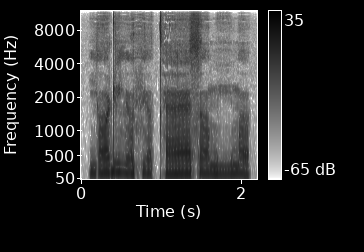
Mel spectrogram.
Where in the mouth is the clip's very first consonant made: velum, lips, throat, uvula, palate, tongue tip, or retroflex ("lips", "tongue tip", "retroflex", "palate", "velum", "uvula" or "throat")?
palate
